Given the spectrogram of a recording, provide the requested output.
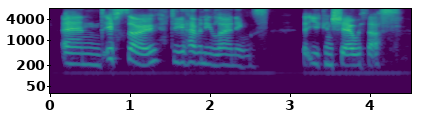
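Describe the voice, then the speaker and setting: The speech comes at a fairly slow pace with an Australian accent. The recording is very clean with a silent background. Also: woman. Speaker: audience member asking a question. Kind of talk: question at seminar.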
